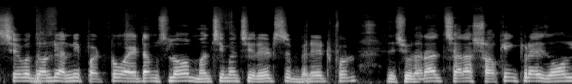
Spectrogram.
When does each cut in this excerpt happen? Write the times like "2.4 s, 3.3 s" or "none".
4.2 s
